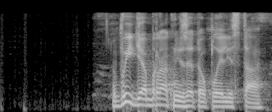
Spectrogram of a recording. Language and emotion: Russian, angry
